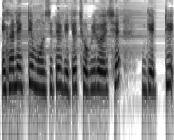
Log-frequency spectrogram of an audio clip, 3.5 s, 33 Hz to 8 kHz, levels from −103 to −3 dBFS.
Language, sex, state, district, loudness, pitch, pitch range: Bengali, female, West Bengal, Dakshin Dinajpur, -15 LUFS, 255 Hz, 240-280 Hz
